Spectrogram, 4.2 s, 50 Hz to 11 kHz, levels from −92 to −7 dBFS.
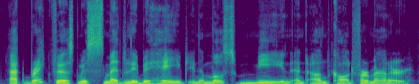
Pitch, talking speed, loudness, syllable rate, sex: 120 Hz, 185 wpm, -20 LUFS, 5.1 syllables/s, male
